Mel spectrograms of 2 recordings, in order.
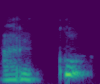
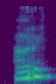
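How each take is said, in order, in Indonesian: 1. Konsonan k digandakan dan vokal u ditambahkan di akhir. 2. Nama itu berakhir dengan bunyi k biasa. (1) "bukan Arikku" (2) "tapi Arik des"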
